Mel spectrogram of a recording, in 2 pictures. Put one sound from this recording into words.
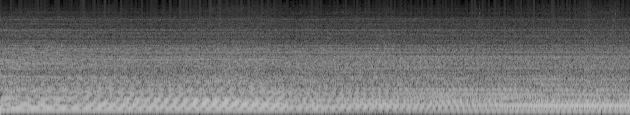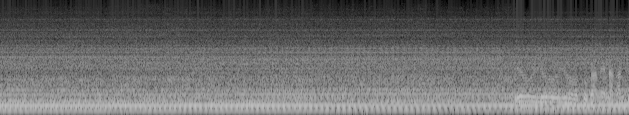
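A motorcycle engine hums steadily up close as the bike cruises.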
